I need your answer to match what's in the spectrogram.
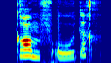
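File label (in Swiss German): "krampfoder", Alsatian; medecine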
